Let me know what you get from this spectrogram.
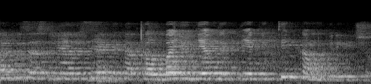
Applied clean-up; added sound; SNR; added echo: none; none; none; none.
